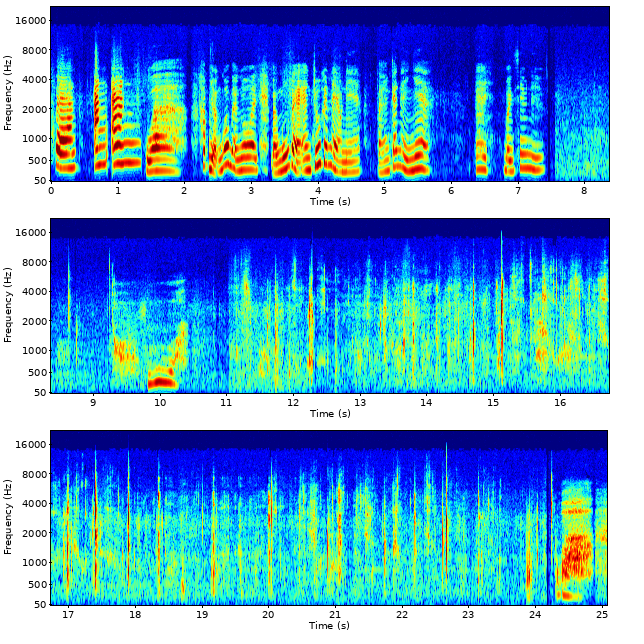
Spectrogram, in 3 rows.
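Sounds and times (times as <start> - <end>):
chewing with wet mouth clicks: 11.0 - 24.2.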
